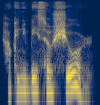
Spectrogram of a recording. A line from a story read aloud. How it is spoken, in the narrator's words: whispered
